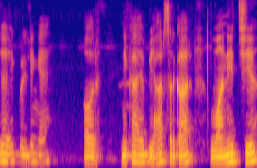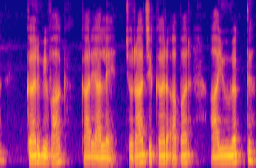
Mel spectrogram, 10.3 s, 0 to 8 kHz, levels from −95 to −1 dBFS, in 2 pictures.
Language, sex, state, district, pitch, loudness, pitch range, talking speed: Hindi, male, Bihar, Jahanabad, 125 Hz, -19 LUFS, 115-140 Hz, 110 wpm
